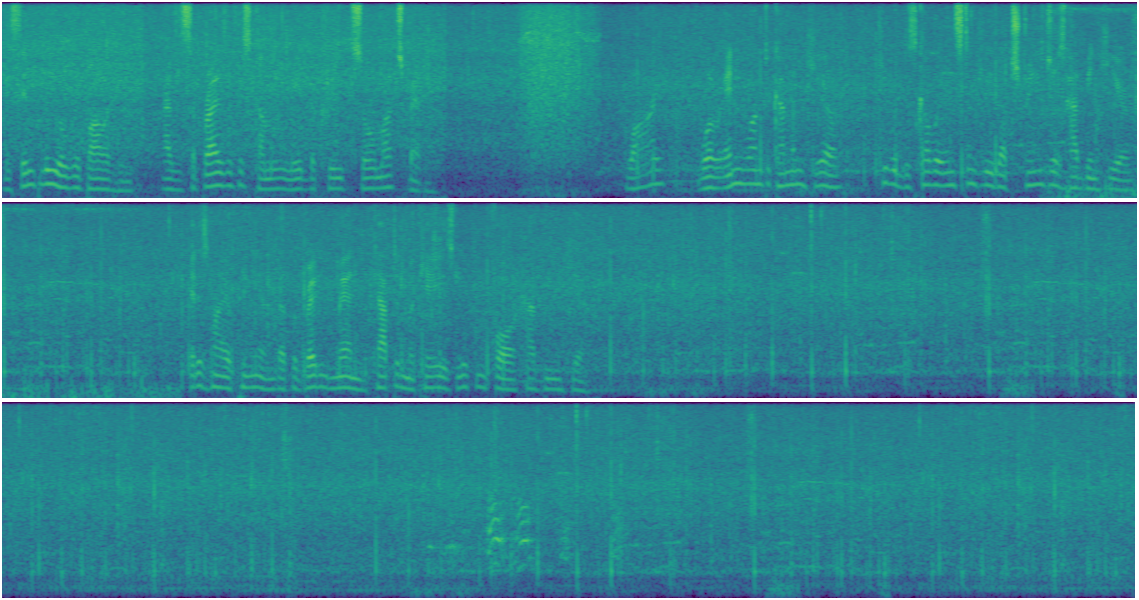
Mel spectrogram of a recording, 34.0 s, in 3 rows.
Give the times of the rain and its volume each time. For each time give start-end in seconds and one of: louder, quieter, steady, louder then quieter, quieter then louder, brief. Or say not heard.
0.0-33.9 steady.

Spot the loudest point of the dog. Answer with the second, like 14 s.
28 s.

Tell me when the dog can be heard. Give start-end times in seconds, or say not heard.
26.9-29.0.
